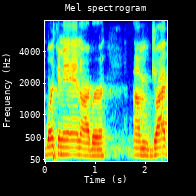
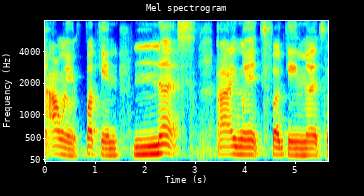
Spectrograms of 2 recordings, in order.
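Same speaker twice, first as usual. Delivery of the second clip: slow emphatic; much slower than usual. Real, not acted. Emphatic recall of her breakdown.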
